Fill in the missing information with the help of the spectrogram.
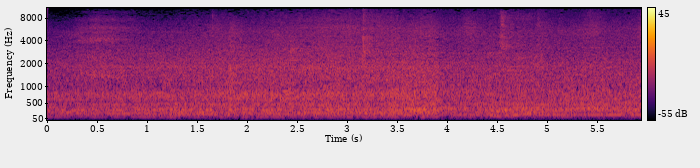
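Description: Steady low-pitched background noise with a faint hum and no speech.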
